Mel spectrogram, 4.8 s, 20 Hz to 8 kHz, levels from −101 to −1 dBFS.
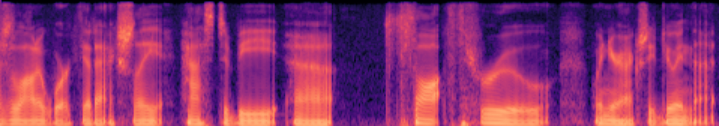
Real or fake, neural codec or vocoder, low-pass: real; none; 7.2 kHz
